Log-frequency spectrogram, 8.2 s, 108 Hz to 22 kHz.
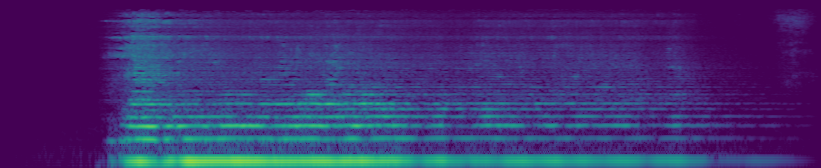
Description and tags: Long Distant Foghorn
A long single foghorn sound, made by blowing into a 10-foot-long PVC pipe in a fairly big, empty room. Sounds surprising like a real foghorn in the distance.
